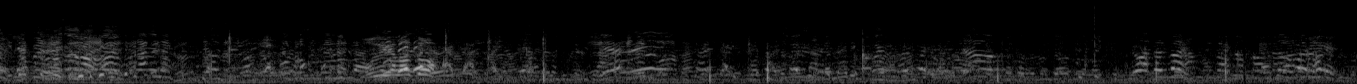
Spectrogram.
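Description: Men talk and shout outdoors in a group.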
